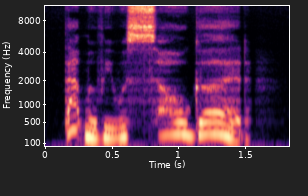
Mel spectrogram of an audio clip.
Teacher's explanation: Maximum emphasis with the stretched vowel.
